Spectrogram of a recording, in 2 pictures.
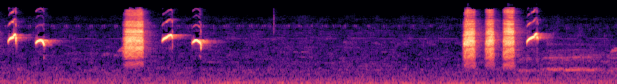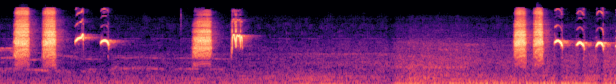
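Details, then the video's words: Ashy drongo song used as a trapping lure, mixing loud harsh rasping bursts, often doubled or tripled, with bright down-slurred whistles, given in irregular bursts across the recording with low background rumble near the end. "PANCINGAN SUARA BURUNG SRIGUNTING AMPUH"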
